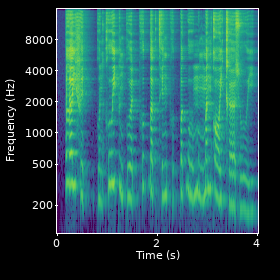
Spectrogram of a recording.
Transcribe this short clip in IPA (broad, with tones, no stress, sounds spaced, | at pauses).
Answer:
l ɐ˥ j f ɪ˨˥ k̚ | kʷ ɐ˨˩ n kʰ uː˥ j p ɪ˨˩ ŋ kʷ œː˨˥ t̚ pʰ ʊ˥ k̚ w ɐ˨ k̚ t̪ʰ ɪ˧ ŋ pʰ ʊ˨˥ k̚ p ɐ˥ k̚ w uː˨˥ m ʊ˨˥ ŋ m ɐ˥ n k ɔː˨ j kʰ œː˨˩ s uː˨˩ j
